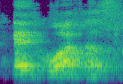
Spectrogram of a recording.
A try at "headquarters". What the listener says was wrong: And headquarters don't start with a fucking H. Headquarters. That's how you're supposed to pronounce it.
